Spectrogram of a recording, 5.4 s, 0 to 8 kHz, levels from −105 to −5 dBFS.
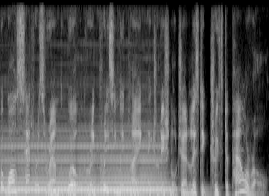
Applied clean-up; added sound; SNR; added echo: neural mask model RNNoise.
